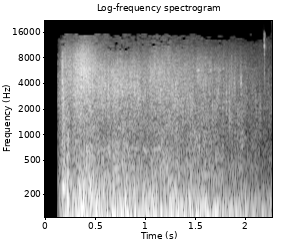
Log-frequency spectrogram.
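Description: Explosion sound effect for a fiery logo intro: a sudden loud boom right at the start that runs on as a deep rumble, with a rushing hiss that fades over the two seconds.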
